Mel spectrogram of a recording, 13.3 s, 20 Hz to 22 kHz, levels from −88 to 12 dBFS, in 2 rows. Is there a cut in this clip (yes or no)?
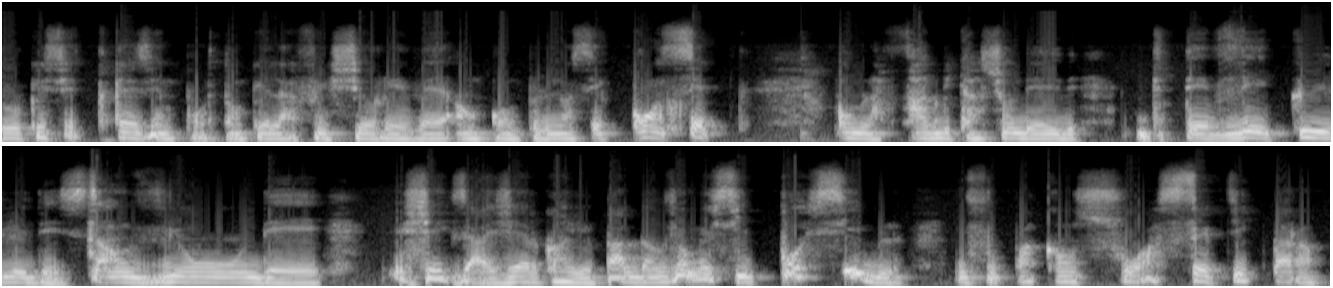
yes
